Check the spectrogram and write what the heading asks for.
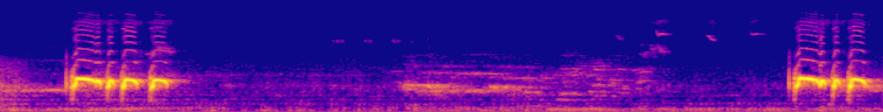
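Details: Zebra dove, loud call used to lure birds into traps: two bursts of rapid rolling coos about five seconds apart, with softer drawn-out coos in the gap.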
